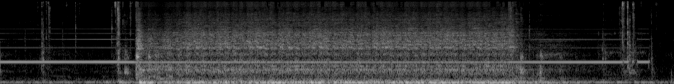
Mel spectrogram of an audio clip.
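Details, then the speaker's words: 1990 Chevy K1500 5.7L V8, owner reports crank no start: strong, even cranking for about four seconds that never fires, ruling out starter and battery; fuel delivery suspected, traced to a failed fuel pump. "all right that checks out well with a strong crank like that we can rule out the starter and we can rule out the battery"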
